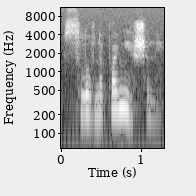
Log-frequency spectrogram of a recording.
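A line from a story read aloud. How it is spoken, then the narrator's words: Whisper. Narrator (Russian): шепнул Иоханан Малху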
